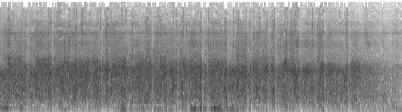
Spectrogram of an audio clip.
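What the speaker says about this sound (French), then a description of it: "tu vas acclamer le Seigneur pour toi ce matin" A church congregation claps steadily and loudly for several seconds, a dense, sustained wash of applause that fades slightly at the end.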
